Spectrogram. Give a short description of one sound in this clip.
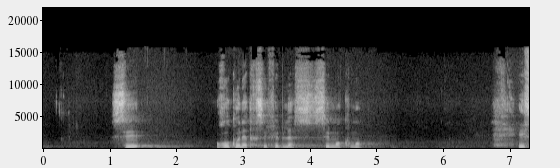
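A man speaks calmly into a microphone in a room with slight echo.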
